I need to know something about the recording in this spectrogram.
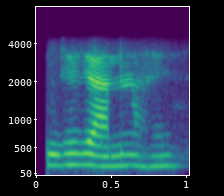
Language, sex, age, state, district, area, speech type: Hindi, female, 30-45, Uttar Pradesh, Prayagraj, rural, conversation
